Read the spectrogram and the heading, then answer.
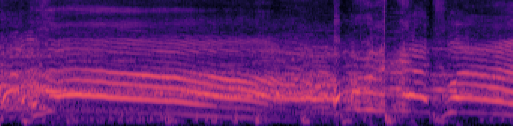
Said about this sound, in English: Protesting a British tax on tea to shouts of no taxation without representation.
